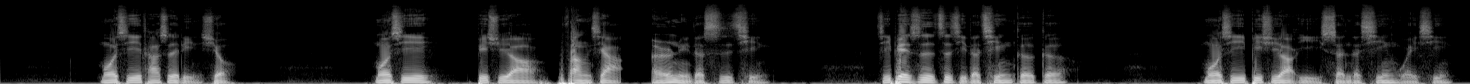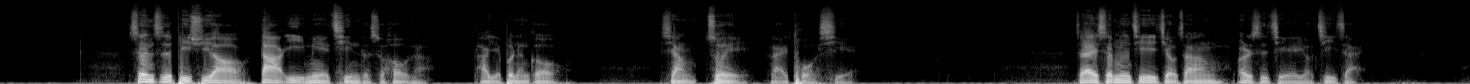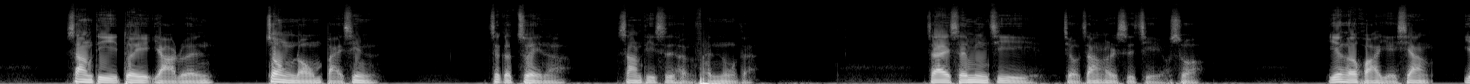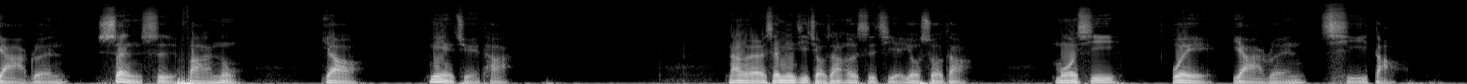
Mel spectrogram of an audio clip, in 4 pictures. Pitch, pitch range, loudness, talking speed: 80 Hz, 75-90 Hz, -17 LUFS, 140 characters per minute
